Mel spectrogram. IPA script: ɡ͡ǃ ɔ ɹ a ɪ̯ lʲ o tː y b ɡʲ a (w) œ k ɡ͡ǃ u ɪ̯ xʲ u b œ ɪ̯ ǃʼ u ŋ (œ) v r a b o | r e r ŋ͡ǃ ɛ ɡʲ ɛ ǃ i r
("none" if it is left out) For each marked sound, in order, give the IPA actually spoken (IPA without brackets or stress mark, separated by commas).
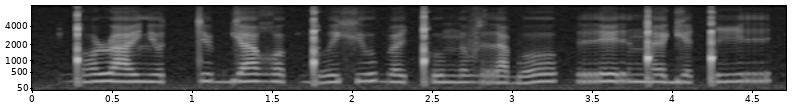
ʁʷ, ə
